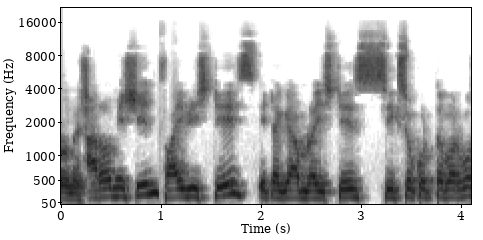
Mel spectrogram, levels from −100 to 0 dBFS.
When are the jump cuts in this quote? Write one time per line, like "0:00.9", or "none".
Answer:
0:01.0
